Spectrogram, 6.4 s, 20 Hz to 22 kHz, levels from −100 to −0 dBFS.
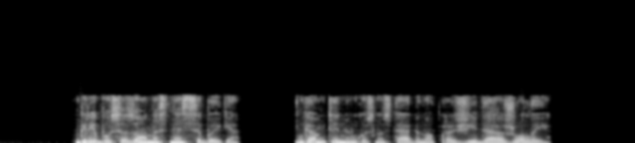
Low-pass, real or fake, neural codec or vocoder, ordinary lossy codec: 7.2 kHz; fake; codec, 16 kHz, 8 kbps, FunCodec, trained on LibriTTS, 25 frames a second; AAC, 48 kbps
